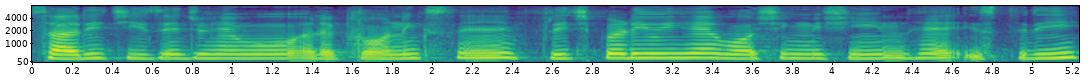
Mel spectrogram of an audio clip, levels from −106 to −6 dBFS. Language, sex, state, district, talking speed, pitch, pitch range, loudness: Urdu, female, Andhra Pradesh, Anantapur, 170 wpm, 220 Hz, 215-235 Hz, -19 LUFS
